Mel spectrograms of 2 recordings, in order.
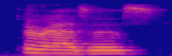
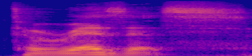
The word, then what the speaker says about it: Terrazas: Terrazas. Terrazas. Aubrey Mhm. Terrazas.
